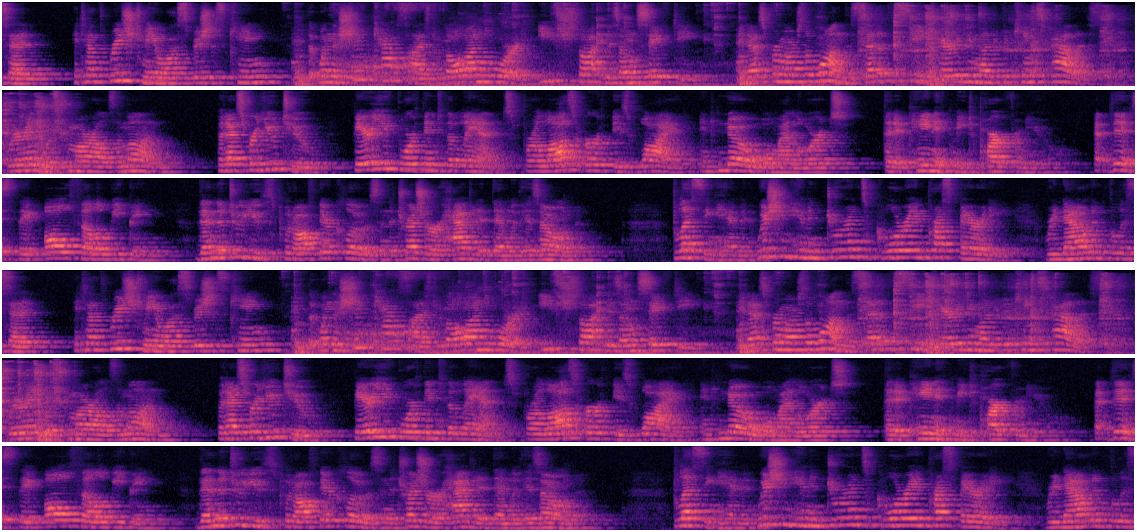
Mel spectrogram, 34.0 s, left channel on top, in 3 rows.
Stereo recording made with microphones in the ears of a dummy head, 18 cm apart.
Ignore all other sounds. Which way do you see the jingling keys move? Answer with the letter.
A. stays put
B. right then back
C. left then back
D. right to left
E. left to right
C.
